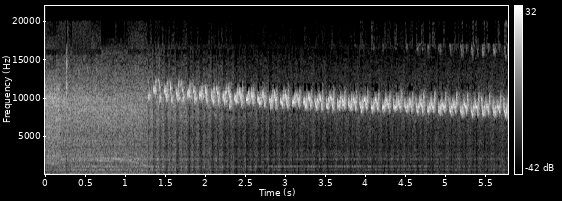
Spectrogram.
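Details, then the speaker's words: 1995 Pace Arrow Coronado motorhome, Chevy chassis, after electrical repairs from rodent damage: engine catches and settles into steady idle with a thin high chirp on top, charging at 75 amps; running fine. "So now I bet it should run. It should run fine. We're charging at 75 amps, that's good."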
